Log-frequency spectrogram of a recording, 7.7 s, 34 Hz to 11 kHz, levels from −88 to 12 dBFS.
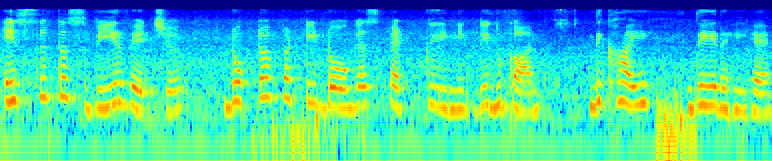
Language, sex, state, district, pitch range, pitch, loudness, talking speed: Punjabi, female, Punjab, Kapurthala, 225-285 Hz, 245 Hz, -19 LUFS, 110 wpm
